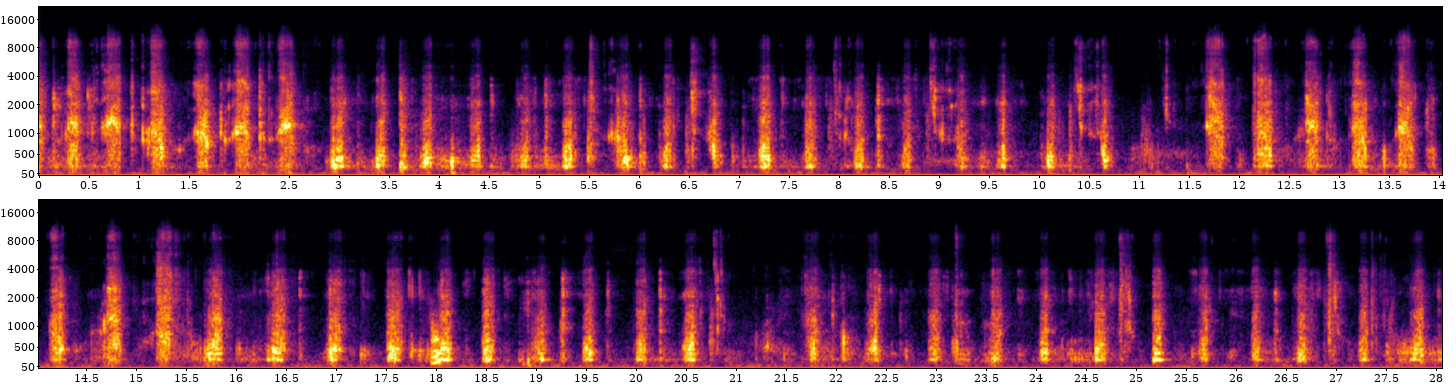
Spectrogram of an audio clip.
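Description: Close-miked crunchy chewing of vegetables: steady, crisp crunches, about two to three a second.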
